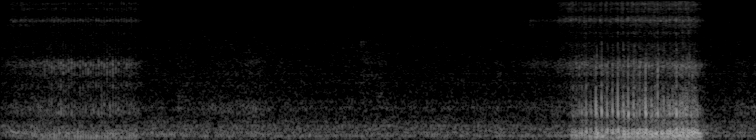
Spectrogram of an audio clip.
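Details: Lazy bulldog: two rough, snorting snores over steady background hiss, the second louder; snoring.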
